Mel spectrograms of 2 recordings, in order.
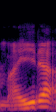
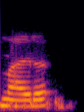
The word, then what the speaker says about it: Mayra: And let me ask you now, Mayra or Maira, I don't know how to pronounce her name. It's Mayra.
